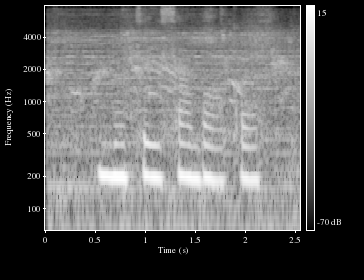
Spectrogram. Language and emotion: Russian, neutral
